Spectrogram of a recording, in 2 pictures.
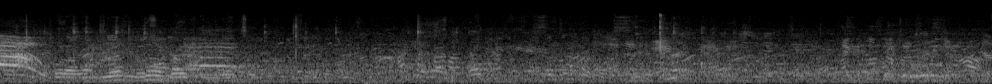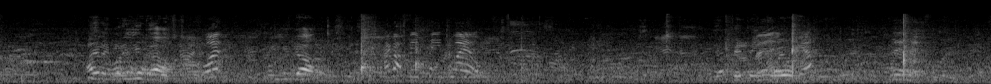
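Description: Men call out to each other across an open field.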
